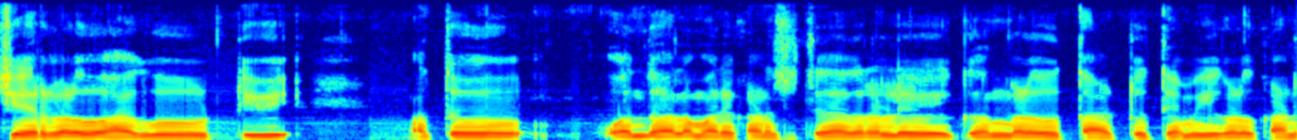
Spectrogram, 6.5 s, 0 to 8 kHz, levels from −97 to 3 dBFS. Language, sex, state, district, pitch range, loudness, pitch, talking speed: Kannada, male, Karnataka, Bidar, 100-110 Hz, -15 LUFS, 105 Hz, 130 wpm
